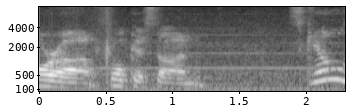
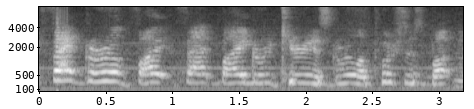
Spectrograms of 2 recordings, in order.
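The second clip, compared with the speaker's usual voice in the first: lightly voiced teasing child, higher pitch; mocking bratty kid; 7 semitones higher than usual. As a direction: needle the big guy like a cheeky brat. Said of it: "he'll be like".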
